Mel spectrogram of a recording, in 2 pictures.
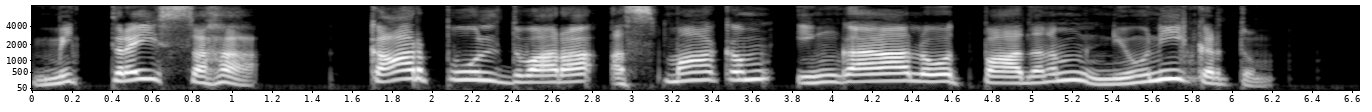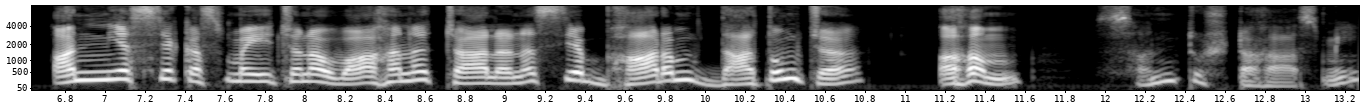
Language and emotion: Sanskrit, happy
